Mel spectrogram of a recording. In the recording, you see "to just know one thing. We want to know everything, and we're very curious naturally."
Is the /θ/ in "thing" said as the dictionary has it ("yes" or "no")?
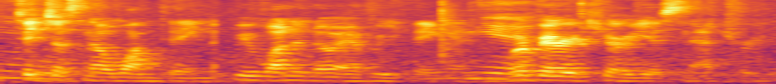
yes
